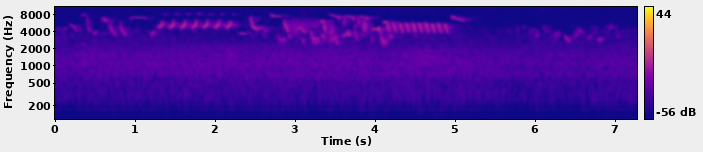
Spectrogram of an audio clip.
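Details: Common whitethroat song, a brisk scratchy warble of quick high notes leading into a rapid, evenly pulsed trill that stops abruptly, then fainter twittering against constant background rush.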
